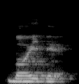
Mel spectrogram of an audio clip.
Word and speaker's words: Gebäude: Nah, teman-teman pasti kan tulisannya Herenil Gebäude, tapi kok cara bacanya itu Boide. Kembali lagi ke alfabet awal yang sudah diajarkan oleh Rizky, yang mana kalau misalnya EU dibaca O.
